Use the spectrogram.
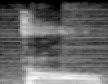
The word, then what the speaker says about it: Tull: Aqualang da banda Jetro Tal. Eu não sei se é assim que pronuncia. Jetro to. Jetro Tal é to como ferramenta.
